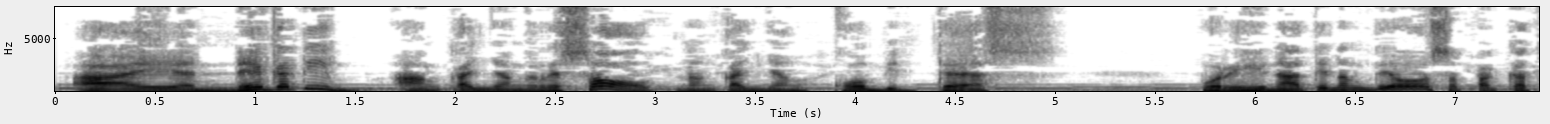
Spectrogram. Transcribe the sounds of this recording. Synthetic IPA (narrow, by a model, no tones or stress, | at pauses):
ʔajnɛɡɐt̪ib̚ʔɐ̰ŋkɐɲaŋɾɛsolt̪̚nɐŋkɐɲaŋkobɪd̪̚t̪ɛs | pʊɾiɦɪnaːt̪ɪnɐŋd̪josːɐpɐɡ̚kat̪̚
